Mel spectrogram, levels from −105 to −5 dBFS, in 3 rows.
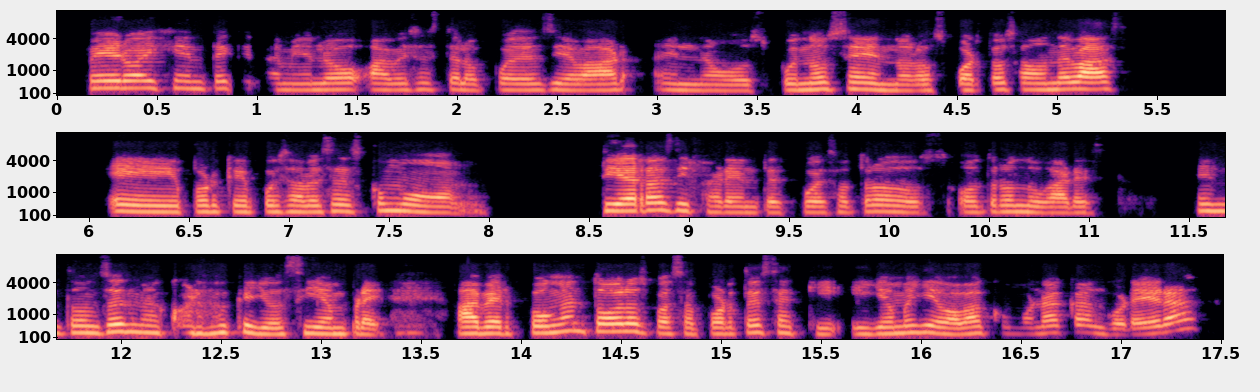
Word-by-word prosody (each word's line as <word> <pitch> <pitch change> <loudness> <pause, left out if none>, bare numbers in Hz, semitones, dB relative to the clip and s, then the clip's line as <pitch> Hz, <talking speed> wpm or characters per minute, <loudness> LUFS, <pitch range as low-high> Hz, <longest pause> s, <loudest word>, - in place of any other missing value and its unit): Pero, 250 0 +4
hay 250 0 +3
gente 240 0 -6
que - - -25
también, 200 0 -8
lo 210 0 -1
a 200 - -1
veces, 200 +1 -9
te 210 - -5
lo 190 -2 -6
puedes 195 0 -4
llevar 195 0 0
en 195 -2 -7
los 180 -1 -7
pues, 195 +1 -4
no 215 +2 +2
sé, 220 0 +1
en 195 -2 -1
los 185 0 -5
puertos 200 +1 -2
a 210 - +1
donde 210 +1 +1
vas, 225 0 +7 0.8
eh, 205 -3 +3
porque, 205 -1 -2
pues 200 +1 -4
a 200 - +1
veces, 200 +2 -1
es 200 - -8
como 210 -6 0 0.5
tierras 235 +2 +6
diferentes 185 -5 -3
pues, 185 0 -3
otros 190 -1 -3
otros 205 +2 -3
lugares. 180 -2 -2 0.5
Entonces, 230 +3 +3
me 245 -2 0
acuerdo, 230 0 -2
que 230 -1 +1
yo 195 -1 +1
siempre: 200 -3 0 0.3
"A 215 0 +8
ver, 210 -1 +3
pongan 260 +5 +2
todos 275 0 +7
los 275 -3 +5
pasaportes 205 +2 -2
aquí". 200 -4 -6
Y 195 0 -6
yo 210 0 0
me 235 +2 0
llevaba 210 -2 +3
como 200 -1 -20
una 230 +4 -3
cangurera, 220 - +1
205 Hz, 190 wpm, -23 LUFS, 195-225 Hz, 0.8 s, A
